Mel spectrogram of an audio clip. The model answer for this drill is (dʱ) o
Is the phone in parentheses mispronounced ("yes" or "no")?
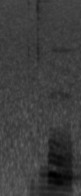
no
